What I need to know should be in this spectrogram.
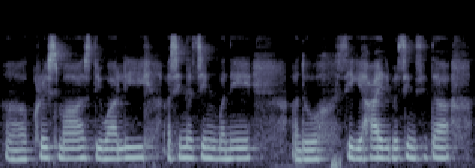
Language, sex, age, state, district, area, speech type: Manipuri, female, 30-45, Manipur, Tengnoupal, rural, spontaneous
